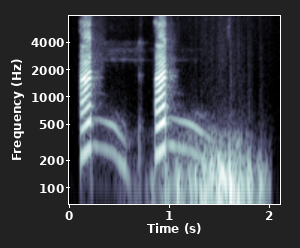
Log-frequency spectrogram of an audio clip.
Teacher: Udara suara masuk ke hidung ketika kita tutup dan kita wakafkan nunnya tadi, atau kita tasydidkan nunnya tadi, suaranya tidak keluar. · Gunnah itu, dengung itu dalam bahasa Arab adalah as-saut yakhruju minal khayshum. Suara yang keluar dari rongga hidung.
